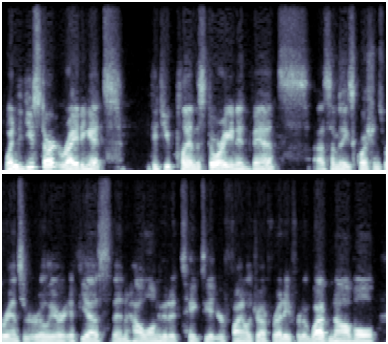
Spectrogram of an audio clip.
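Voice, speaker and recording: A man's voice: mid-range voice, a little fast. A man casually hosting a Q&A panel and reading out fan questions, on slightly lo-fi audio.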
